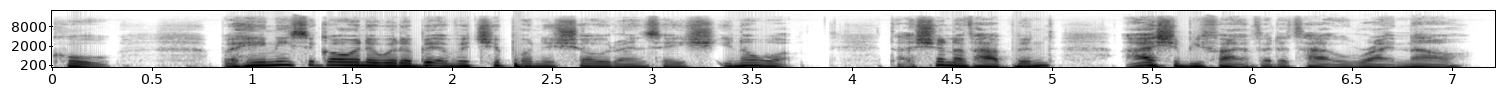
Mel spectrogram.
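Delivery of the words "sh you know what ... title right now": ordinary talk, nothing marked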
